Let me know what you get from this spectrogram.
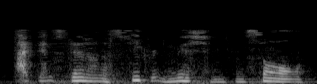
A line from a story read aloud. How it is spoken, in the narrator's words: lying through his teeth, and he tells the priest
